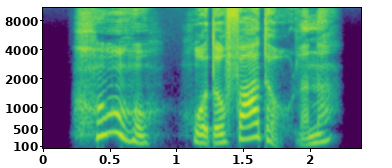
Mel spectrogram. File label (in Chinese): Archer pissed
